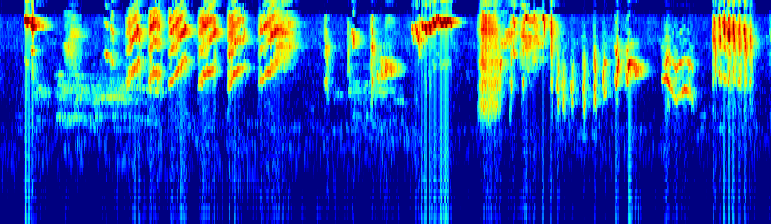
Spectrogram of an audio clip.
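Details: Varied morning song from a female greater green leafbird aimed at arousing a male: rapid repeated sweeping notes, then a sharp high whistle, buzzy rattles and a bending slurred note near the end.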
